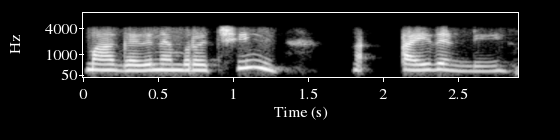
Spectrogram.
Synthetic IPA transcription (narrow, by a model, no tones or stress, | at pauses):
maːɡɐd̪inembɐɾʋɐt͡ʃːi | ɐjd̪ɐɳɖi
